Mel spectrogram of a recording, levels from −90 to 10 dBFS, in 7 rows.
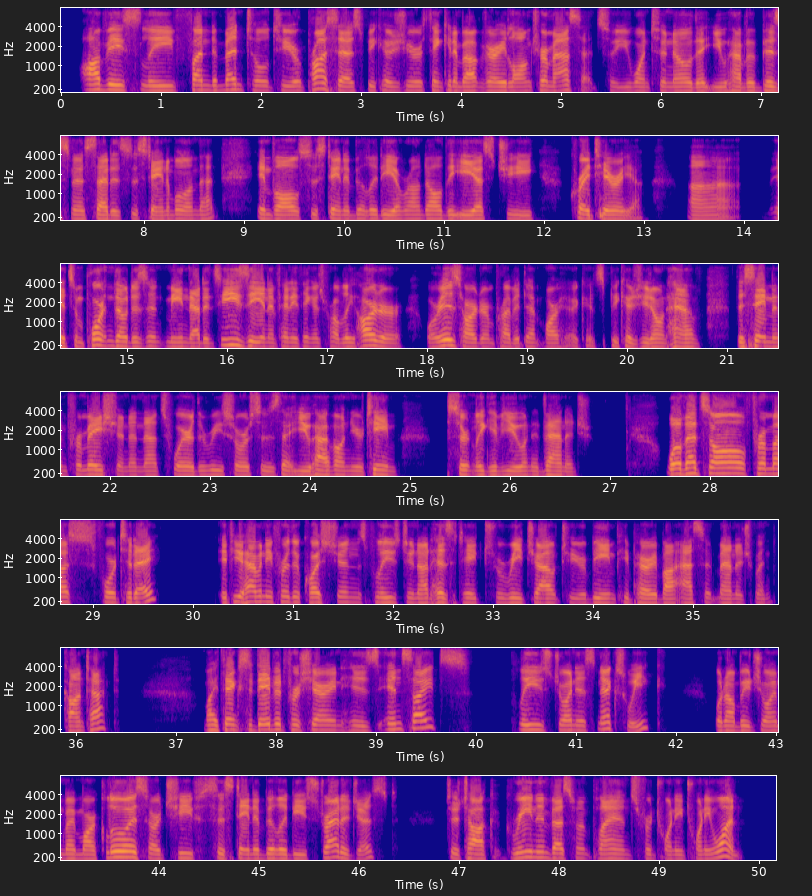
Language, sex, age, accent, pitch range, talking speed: English, male, 40-59, American, 145-165 Hz, 165 wpm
